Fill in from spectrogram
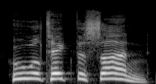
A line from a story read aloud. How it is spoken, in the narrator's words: the auctioneer cried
